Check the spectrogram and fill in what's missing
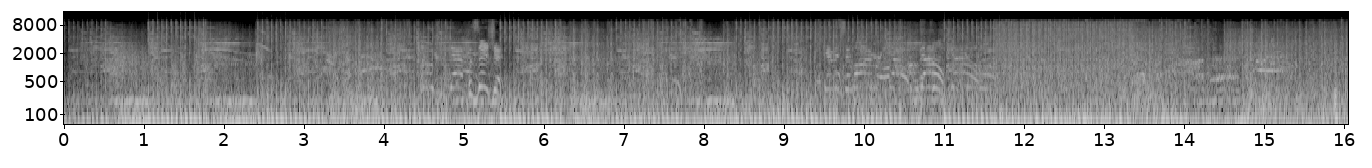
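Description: Sustained machine-gun and rifle fire crackles through a Brothers in Arms: Road to Hill 30 battle, with dense overlapping bursts, distant booms and a voice talking over much of it.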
